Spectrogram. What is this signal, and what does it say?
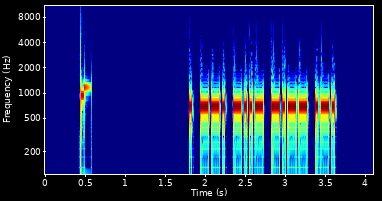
Morse code, heard as a keyed tone, about 36 wpm, 690 Hz. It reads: EGXYR
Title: Code Groups - 5 Letters - 35wpm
